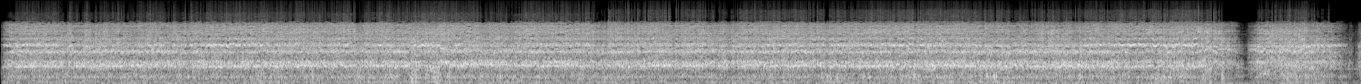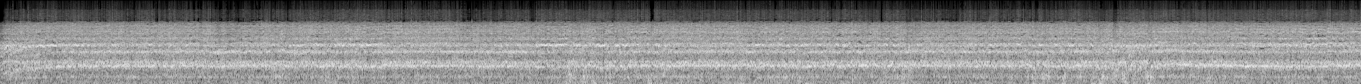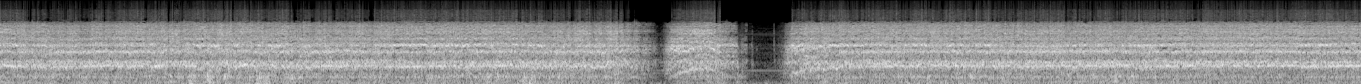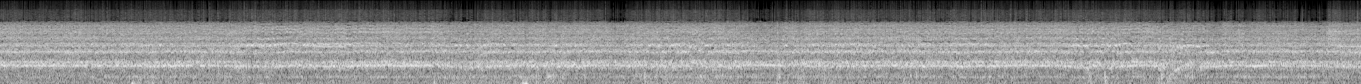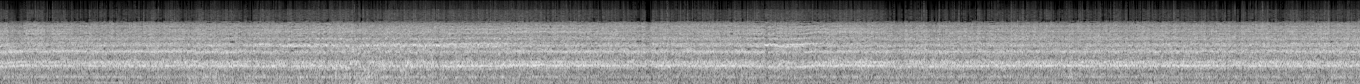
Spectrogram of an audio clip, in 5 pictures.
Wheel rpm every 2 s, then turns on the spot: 220, 230, 230, 230, 220, 190, 120, 220, 220, 220, 230, 230, 220, 220, 230, 220, 150, 110, 220, 230, 230, 230, 230, 230, 240, 230, 230, 230, 220, 220, 230, 220, 230, 230.
none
